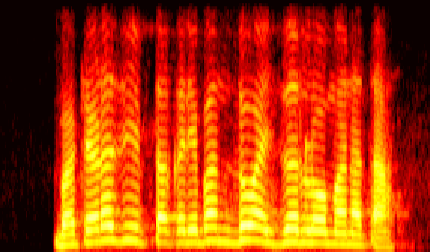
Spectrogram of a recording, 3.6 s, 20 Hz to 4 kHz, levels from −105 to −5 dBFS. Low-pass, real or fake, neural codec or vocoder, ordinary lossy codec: 3.6 kHz; real; none; Opus, 32 kbps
